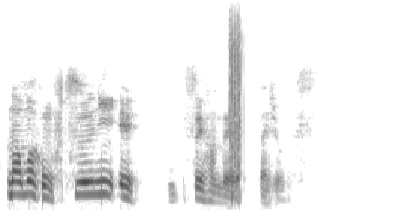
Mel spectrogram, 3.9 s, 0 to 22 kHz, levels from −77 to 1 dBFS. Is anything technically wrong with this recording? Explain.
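Yes. From 2.30 to 2.45 s there is cable scratch noise, likely from a worn cable or connector shifting so its contact resistance fluctuated rapidly. This injects a dense, uneven burst of noise, somewhat louder than the speech, heard as a brief scratching rustle over it.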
